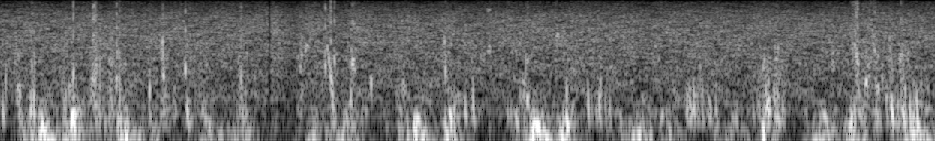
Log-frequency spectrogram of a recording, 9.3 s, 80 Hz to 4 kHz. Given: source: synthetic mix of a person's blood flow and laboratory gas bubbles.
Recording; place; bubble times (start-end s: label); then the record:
Doppler ultrasound of blood flow; precordium
0.00-0.11 s: bubbles
0.13-0.24 s: bubbles
0.28-0.39 s: bubbles
0.61-0.80 s: bubbles
0.89-1.33 s: bubbles
1.47-1.55 s: bubbles
1.58-1.78 s: bubbles
1.81-2.10 s: bubbles
2.37-2.46 s: bubbles
2.97-3.11 s: bubbles
3.21-3.39 s: bubbles
3.48-3.58 s: bubbles
3.61-4.08 s: bubbles
4.36-4.95 s: bubbles
5.04-5.38 s: bubbles
5.54-5.59 s: bubbles
5.63-6.15 s: bubbles
6.60-6.64 s: bubbles
6.84-7.20 s: bubbles
7.48-7.89 s: bubbles
8.30-8.37 s: bubbles
8.49-9.25 s: bubbles
From the record:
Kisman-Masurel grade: 242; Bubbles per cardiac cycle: several, 3 to 8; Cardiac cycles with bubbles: 100%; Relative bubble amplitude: moderate (0.250 to 0.450); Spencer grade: 3 (all of the cardiac periods contain showers or single bubble signals, but not dominating or overriding the cardiac motion signals); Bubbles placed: anywhere in the cardiac cycle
